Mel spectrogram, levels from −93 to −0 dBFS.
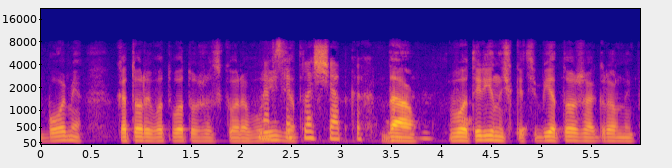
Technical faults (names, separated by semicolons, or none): echo leak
